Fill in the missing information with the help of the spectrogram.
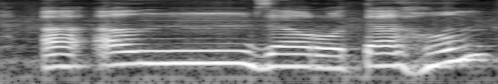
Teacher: اخفاء کا قاعدہ ہو رہا ہے، نون کو چھپا کے پڑھیں گے، را کو پر پڑھیں گے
